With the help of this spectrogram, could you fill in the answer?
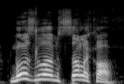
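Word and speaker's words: Muslim Salikhov: Muslim Silikov.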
